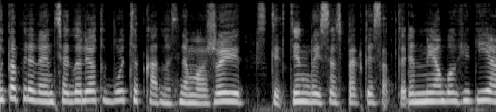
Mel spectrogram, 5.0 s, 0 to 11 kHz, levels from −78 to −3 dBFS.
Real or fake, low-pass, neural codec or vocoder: fake; 9.9 kHz; codec, 44.1 kHz, 1.7 kbps, Pupu-Codec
